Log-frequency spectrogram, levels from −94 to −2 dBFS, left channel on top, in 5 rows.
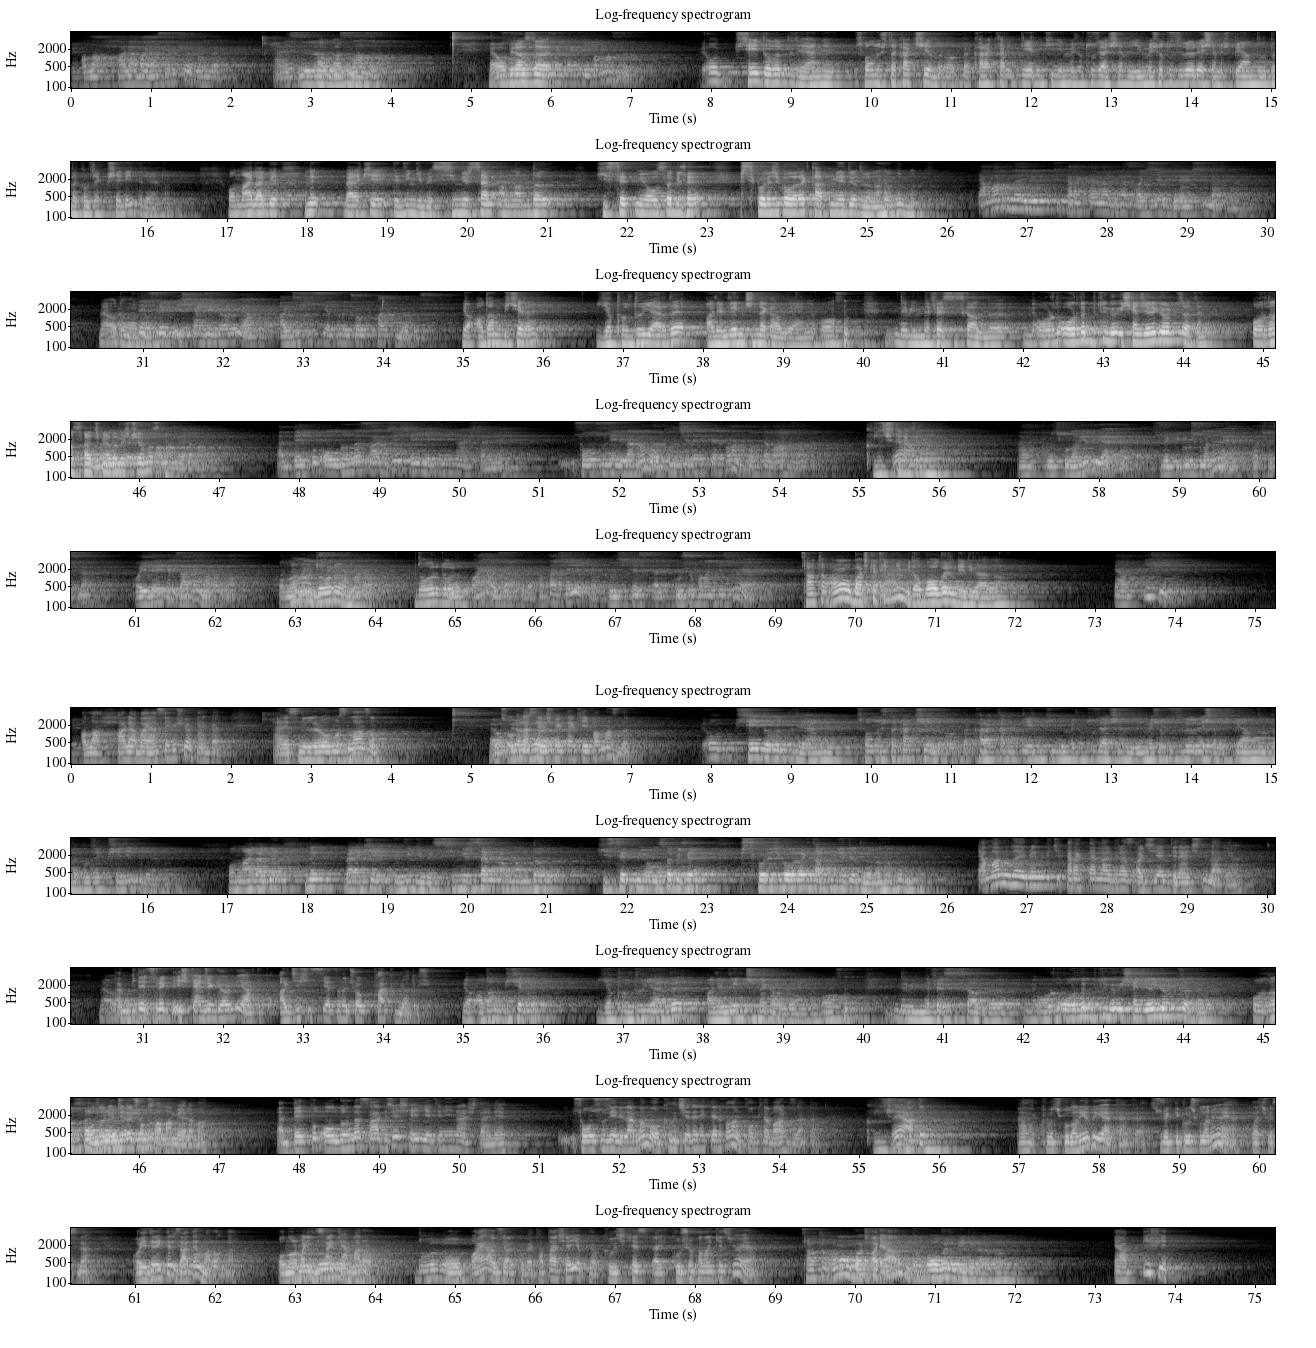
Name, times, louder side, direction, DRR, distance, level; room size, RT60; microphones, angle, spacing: voice 1, 0.1-1.9 2.5-3.9 5.3-7.0 26.4-29.7 30.6-34.6 45.4-46.9 47.7-50.6 51.2-54.5 55.4-55.9 57.0-60.5 61.0-62.3 62.8-64.0 64.8-68.8 70.2-70.6 73.2-73.9, right 5 dB, 80° right, 7 dB, 0.4 m, -35 dB
voice 2, 3.1-3.7 4.9-6.1 7.9-16.3 17.0-18.2 18.4-21.1 21.6-25.6 30.5-31.2 35.0-36.0 36.7-44.3 44.9-46.2 55.1-56.0 62.9-63.8 64.5-65.1 69.4-71.9, left 4 dB, 85° left, 8 dB, 0.4 m, -30 dB
8.5 x 8.3 x 2.3 m, 2.1 s
head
